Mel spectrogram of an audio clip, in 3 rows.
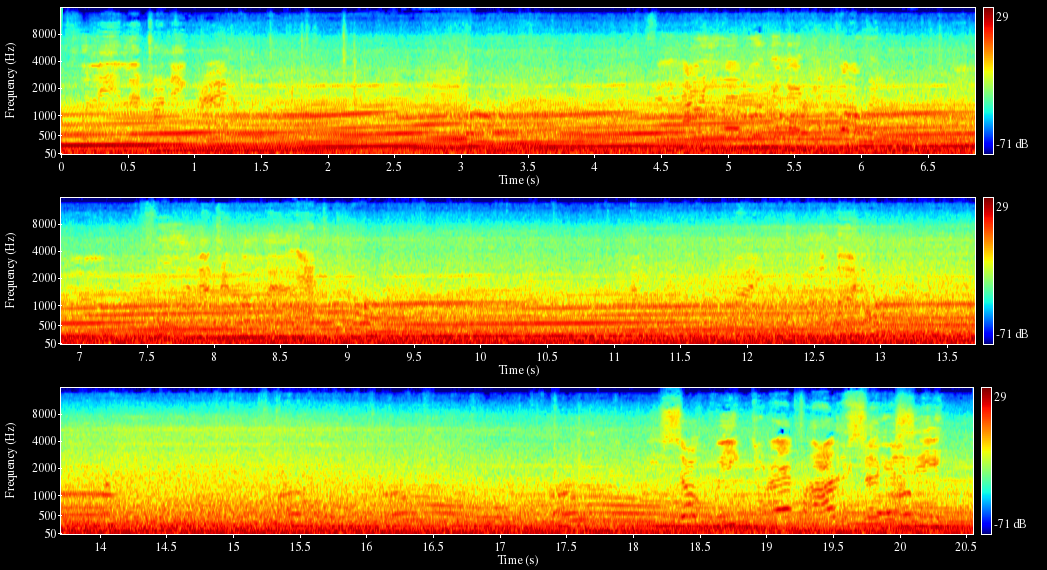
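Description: Ferrari 296 GTB V6 revving hard while driving, climbing quickly through several rising sweeps and gear changes, loud and close inside the cabin, with people talking over the engine.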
